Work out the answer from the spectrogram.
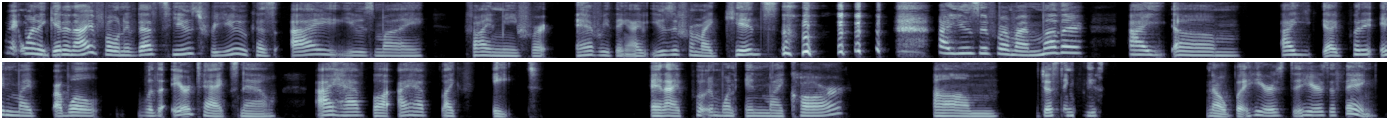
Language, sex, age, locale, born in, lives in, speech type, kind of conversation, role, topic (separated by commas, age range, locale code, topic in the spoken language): English, female, 50-54, en-US, United States, United States, conversation, unstructured, none, What is one tech feature you wish every device had?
